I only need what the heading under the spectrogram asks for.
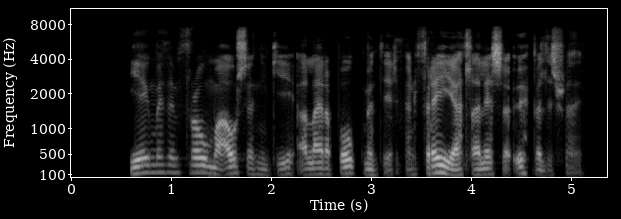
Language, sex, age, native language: Icelandic, male, 20-29, Icelandic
